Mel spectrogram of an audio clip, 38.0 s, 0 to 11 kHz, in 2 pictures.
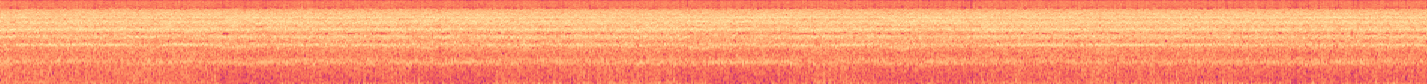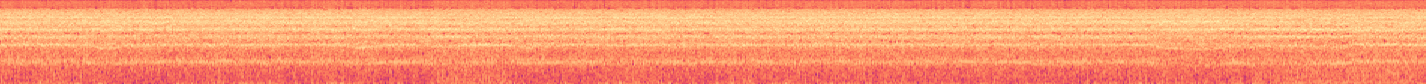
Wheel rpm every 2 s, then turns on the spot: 230, 230, 230, 230, 230, 230, 230, 230, 230, 230, 230, 230, 230, 230, 230, 230, 230, 220, 220.
none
